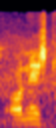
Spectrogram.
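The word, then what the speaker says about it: honest: নেক্সট হচ্ছে দেখুন, শ্যাম is dash অনেস্ট বয়। যখনই আমরা অনেস্ট বয় যখনই আমরা দেখব, তখন এখানে কি হয়, এইচ এখানে যে সাইলেন্ট থাকে, তাহলে ও যেটা আছে এটা ভয়েল আছে।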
